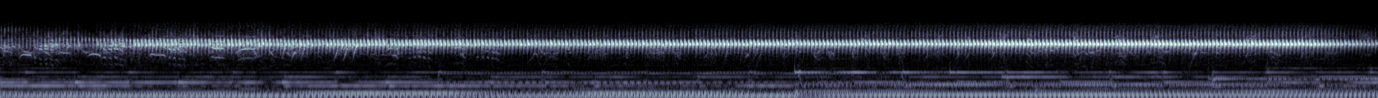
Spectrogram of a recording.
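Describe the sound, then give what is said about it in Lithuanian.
A Savi's warbler, a small bird of the reeds, delivers a continuous high, insect-like reeling that resembles grasshopper chirping. The reel holds steady and unbroken throughout, over a faint, steady low hum. “Jei jūs pasitiks štai toks žiogų čirškimą primenantis koncertas, vadinasi, išgirdote nendrinį žiogelį, mažą paukštelį.”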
